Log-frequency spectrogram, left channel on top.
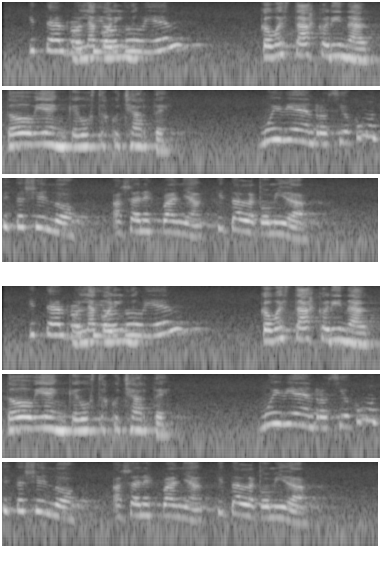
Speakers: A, on the left; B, on the right.
A: ¿Qué tal, Rocío?
B: Hola Corina,
A: ¿Todo bien?
B: ¿cómo estás Corina? ¿Todo bien? Qué gusto escucharte.
A: Muy bien, Rocío. ¿Cómo te está yendo allá en España? ¿Qué tal la comida?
